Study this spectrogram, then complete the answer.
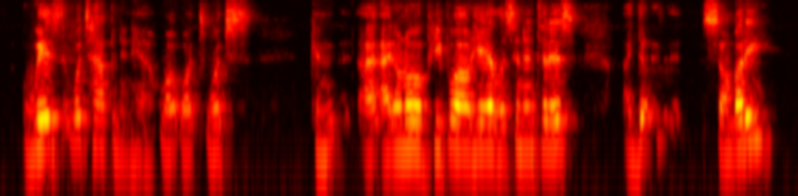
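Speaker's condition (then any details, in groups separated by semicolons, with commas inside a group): No condition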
